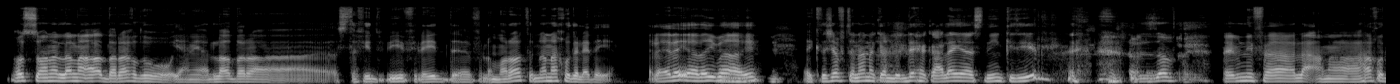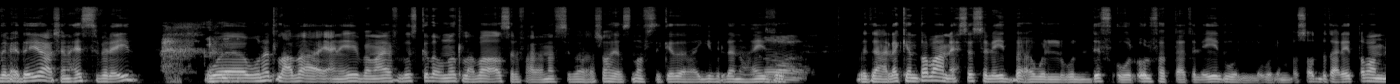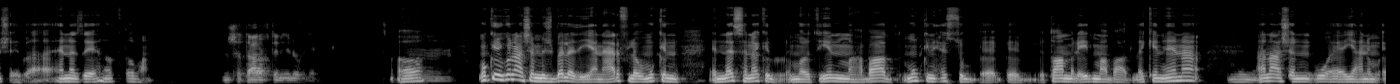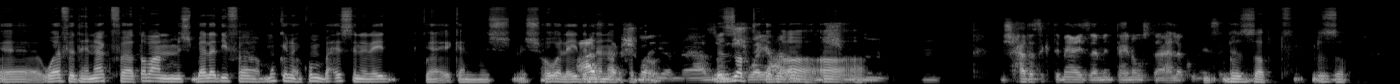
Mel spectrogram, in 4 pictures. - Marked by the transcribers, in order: unintelligible speech; chuckle; chuckle; laugh; tapping; other noise
- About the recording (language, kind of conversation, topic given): Arabic, podcast, ممكن تحكيلي عن العيد اللي بتستناه كل سنة؟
